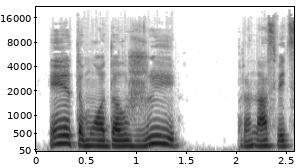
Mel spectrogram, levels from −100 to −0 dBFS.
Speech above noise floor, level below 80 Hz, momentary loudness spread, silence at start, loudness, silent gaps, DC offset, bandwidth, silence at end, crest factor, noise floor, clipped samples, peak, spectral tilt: 51 dB; -60 dBFS; 10 LU; 0.15 s; -16 LUFS; none; under 0.1%; 14.5 kHz; 0 s; 14 dB; -66 dBFS; under 0.1%; -2 dBFS; -7 dB/octave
